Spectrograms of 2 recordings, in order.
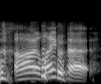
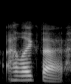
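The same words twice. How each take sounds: First: Delighted. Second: Said in the usual way. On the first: Real, not acted. Delighted reaction to host's metaphor.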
